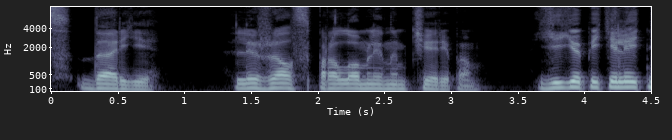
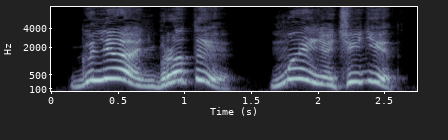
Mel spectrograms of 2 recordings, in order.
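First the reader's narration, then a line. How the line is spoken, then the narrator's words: Distant shout. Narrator (Russian): выкрикнул кто-то в метрах 20 от Третьяка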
